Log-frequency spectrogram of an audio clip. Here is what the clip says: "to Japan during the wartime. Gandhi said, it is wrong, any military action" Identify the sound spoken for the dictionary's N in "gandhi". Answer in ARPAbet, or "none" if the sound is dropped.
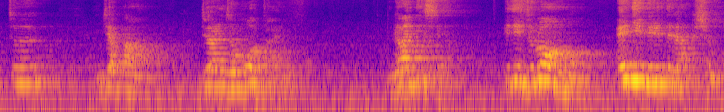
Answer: none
